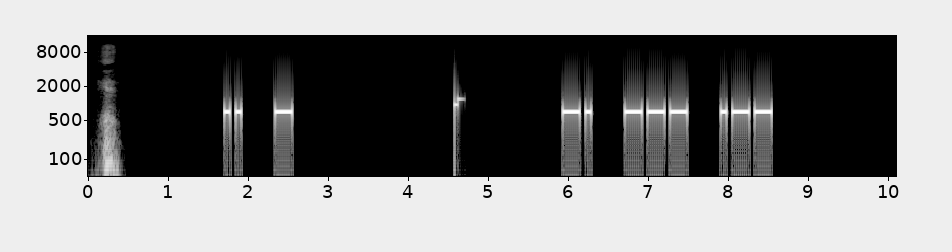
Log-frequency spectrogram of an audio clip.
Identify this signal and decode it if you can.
Morse code, heard as a keyed tone, about 17 wpm, spaced as for 12 wpm, 700 Hz. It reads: IT NOW
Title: 2x Character Spacing - Top 200 Words - 17wpm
